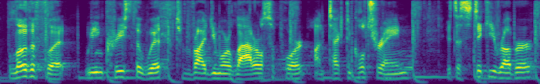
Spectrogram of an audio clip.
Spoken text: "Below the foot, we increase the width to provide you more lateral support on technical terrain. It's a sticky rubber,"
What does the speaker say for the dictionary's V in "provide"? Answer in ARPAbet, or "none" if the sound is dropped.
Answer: V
